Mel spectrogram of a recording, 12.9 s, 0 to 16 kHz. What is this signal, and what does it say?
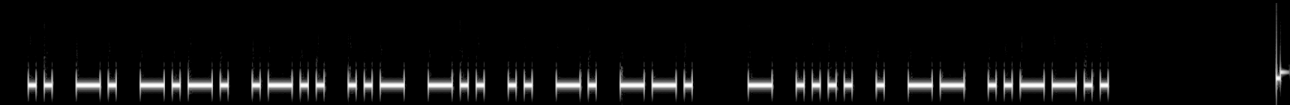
Morse code, heard as a keyed tone, about 15 wpm, 700 Hz. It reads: INCLUDING THEM?
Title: Sentences from Top 1000 Words - Review Part 4 - 15wpm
